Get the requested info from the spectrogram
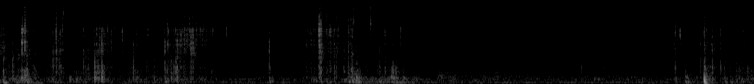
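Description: Homemade paper squishy stuffed with plastic shopping bags being squeezed in the hands: faint crinkling and crackling of paper and plastic, busiest in the first four seconds, then quieter, with one sharp click near the end.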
